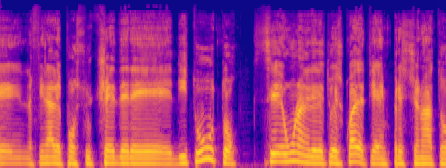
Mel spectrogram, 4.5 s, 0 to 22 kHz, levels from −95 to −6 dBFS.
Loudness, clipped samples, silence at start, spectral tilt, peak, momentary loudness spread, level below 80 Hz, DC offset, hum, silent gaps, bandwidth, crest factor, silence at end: -19 LUFS; under 0.1%; 0 s; -6 dB/octave; -2 dBFS; 6 LU; -48 dBFS; under 0.1%; none; none; 16.5 kHz; 16 dB; 0 s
